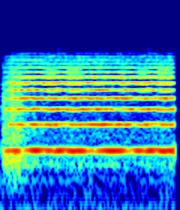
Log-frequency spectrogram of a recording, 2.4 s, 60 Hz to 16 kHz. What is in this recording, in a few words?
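string, orchestral strings; X-Static Goldmine; backtothe70's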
